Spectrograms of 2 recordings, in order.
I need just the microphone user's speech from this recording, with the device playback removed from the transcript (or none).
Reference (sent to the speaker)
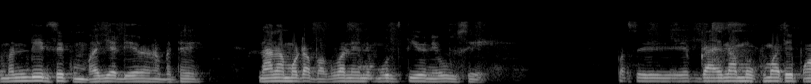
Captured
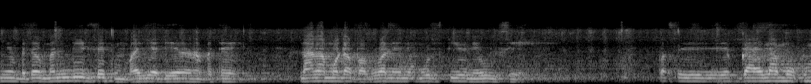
none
